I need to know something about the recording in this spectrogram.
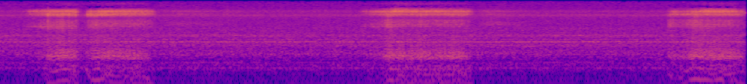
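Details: Sleeping English Bulldog snoring heavily after a busy day, also barking and running in his sleep, recorded with a Flip Video camera: regular harsh, raspy snores about every four seconds with quiet pauses between.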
